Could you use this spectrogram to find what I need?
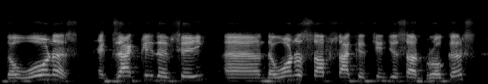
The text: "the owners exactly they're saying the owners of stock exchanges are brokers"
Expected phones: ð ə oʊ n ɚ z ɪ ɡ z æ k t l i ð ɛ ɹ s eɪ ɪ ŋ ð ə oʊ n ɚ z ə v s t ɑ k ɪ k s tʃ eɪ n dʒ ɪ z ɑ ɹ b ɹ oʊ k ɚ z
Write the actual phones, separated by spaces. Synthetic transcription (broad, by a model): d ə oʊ n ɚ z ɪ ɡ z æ k t l i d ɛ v s eɪ ɪ ŋ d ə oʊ n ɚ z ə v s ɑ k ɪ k tʃ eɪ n dʒ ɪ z ɑ ɹ b ɹ oʊ k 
